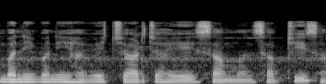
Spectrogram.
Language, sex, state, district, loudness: Chhattisgarhi, male, Chhattisgarh, Rajnandgaon, -17 LUFS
